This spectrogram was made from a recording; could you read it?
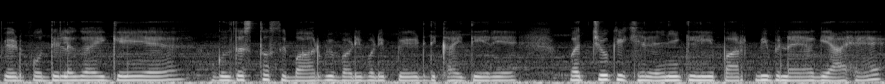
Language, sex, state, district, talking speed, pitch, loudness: Hindi, female, Rajasthan, Bikaner, 175 wpm, 180 Hz, -16 LUFS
